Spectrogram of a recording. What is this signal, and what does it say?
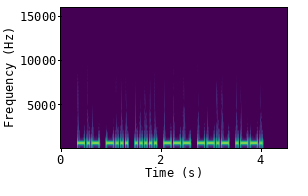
Morse code, heard as a keyed tone, about 25 wpm, 700 Hz. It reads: KB5OQP
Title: USA Call Signs - 6 Characters - 2x Character Spacing - 25wpm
